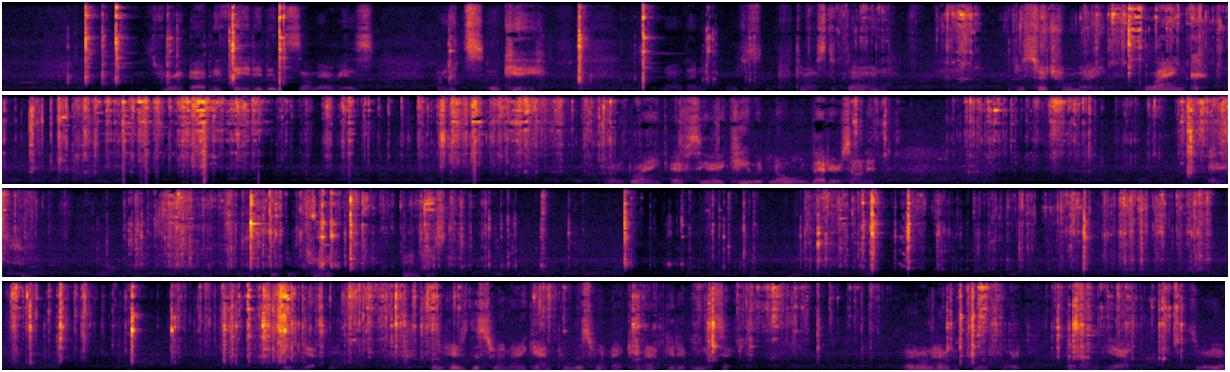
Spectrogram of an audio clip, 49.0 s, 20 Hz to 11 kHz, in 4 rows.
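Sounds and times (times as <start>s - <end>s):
keys jangling: 8.0s - 18.4s, 21.8s - 24.8s, 25.8s - 30.1s, 30.8s - 42.4s, 43.1s - 45.6s, 46.2s - 48.6s.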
